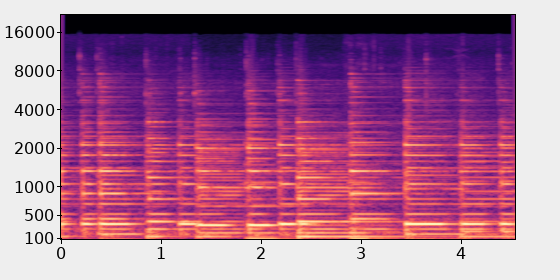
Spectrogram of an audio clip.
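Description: Background piano music: a run of struck notes, each ringing and fading, about two or three a second, with a longer held note near the end.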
